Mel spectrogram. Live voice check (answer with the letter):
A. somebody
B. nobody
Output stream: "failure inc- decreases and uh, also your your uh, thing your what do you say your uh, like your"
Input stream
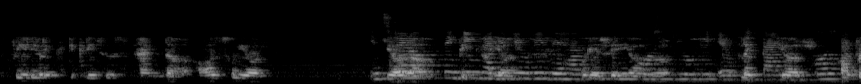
A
